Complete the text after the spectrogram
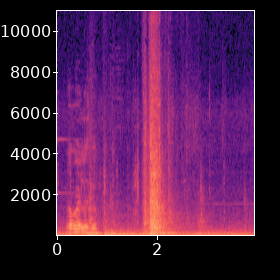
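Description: A door opens and shuts with a thud.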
